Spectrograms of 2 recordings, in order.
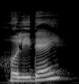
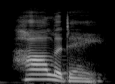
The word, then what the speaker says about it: holiday: really short holiday terra de holiday holiday not holy day holiday okay so it changes the pronunciation but it changes the rhythm as well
